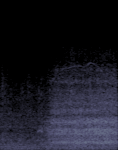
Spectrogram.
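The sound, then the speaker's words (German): An audience takes a deep breath together, a broad, airy hiss that swells partway through and holds steady to the end. “Nehmen Sie doch gerade mal einen tiefen Atemzug.”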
